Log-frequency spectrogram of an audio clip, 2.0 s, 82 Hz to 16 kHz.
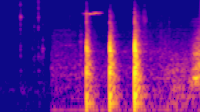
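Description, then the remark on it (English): Three firm knocks on a house door in Willits, near Highway 82, by a Democratic state senate candidate canvassing voters, in a steady, evenly spaced rhythm, fairly loud, with a low background hum before and after. “Carrie Donovan is knocking on doors in Willits today, near Highway 82.”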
